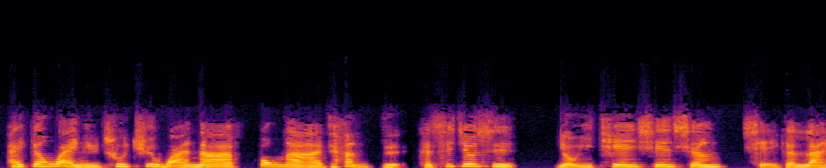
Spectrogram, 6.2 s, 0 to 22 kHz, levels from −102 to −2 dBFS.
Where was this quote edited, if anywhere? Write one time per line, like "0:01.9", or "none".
0:03.1

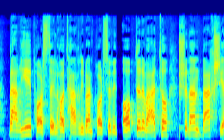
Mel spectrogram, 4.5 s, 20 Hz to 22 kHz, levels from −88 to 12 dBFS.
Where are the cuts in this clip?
0:01.8
0:02.3
0:03.6

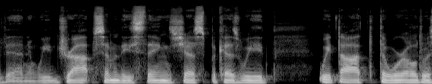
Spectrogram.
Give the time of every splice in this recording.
none

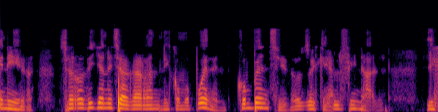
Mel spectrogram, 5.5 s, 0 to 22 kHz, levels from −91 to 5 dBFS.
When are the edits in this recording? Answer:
0:02.0
0:02.9
0:04.2

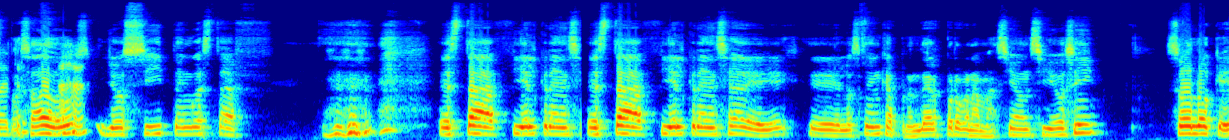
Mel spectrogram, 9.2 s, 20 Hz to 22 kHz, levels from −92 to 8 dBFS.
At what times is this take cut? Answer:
0:04.4
0:06.5

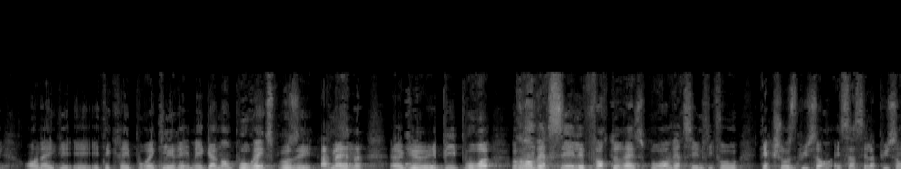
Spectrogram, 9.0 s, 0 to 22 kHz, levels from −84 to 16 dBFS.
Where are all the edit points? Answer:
0:04.0
0:07.1
0:07.9

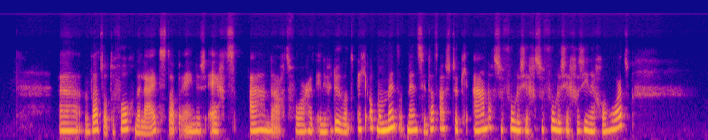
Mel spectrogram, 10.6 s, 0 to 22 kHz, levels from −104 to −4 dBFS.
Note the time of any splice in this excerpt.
0:01.5
0:03.7
0:04.7
0:06.6
0:08.0

